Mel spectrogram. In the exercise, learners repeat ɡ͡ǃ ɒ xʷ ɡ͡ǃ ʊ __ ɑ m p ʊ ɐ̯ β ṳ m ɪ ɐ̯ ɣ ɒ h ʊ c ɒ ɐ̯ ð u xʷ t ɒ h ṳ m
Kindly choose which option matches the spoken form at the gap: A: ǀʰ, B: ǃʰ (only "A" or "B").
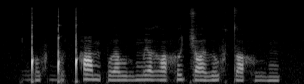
B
